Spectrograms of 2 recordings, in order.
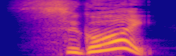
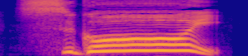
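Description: First: The middle syllable is short and quick. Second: The middle syllable is stretched out long. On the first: "Just like that" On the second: "Some people prolong the second syllable"

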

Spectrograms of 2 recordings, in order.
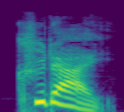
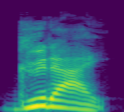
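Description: First: The word begins with a voiceless k sound. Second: The word begins with a voiced g sound. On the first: "く, く" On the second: "ぐ, ぐ, ぐ"

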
